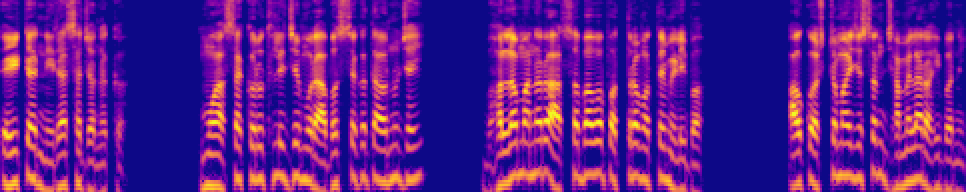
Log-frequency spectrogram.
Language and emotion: Odia, sad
